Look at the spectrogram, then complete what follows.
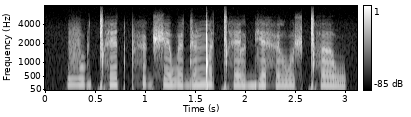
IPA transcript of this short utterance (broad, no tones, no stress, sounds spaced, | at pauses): v u ɡ ǀʰ e t pʰ ʏ ɡ ʃ e w ʏ d ʏ ŋ͡ǃ ɨ ǀʰ e l bʲ ɛ h ʏ l w u ʃ ǀʰ ə w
